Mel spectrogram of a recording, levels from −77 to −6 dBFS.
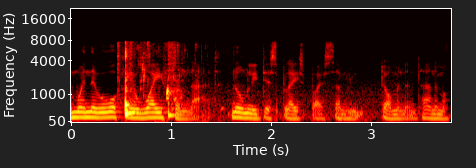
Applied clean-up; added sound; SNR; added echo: none; Water / Splash, splatter; -2 dB; none.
